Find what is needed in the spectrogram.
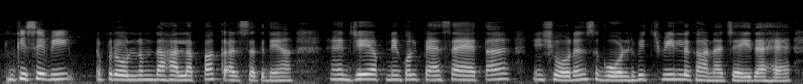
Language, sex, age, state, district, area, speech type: Punjabi, female, 45-60, Punjab, Ludhiana, urban, spontaneous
